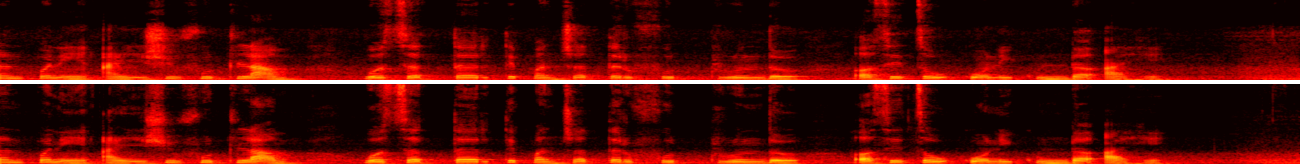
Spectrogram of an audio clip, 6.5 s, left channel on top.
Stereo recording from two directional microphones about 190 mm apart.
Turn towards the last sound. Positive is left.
turn(degrees=-5)  # may be behind; listen again after turning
